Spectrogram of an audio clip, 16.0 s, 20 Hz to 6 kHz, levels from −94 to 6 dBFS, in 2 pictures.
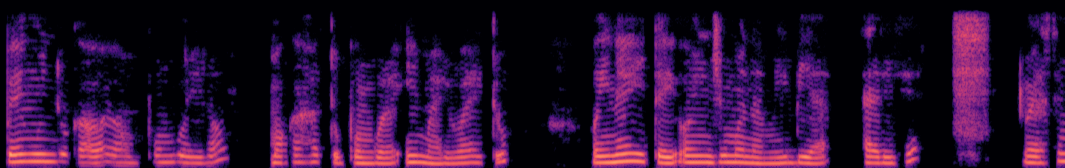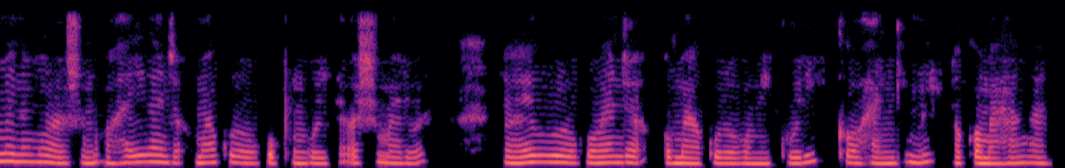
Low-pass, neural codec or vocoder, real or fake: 5.4 kHz; none; real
